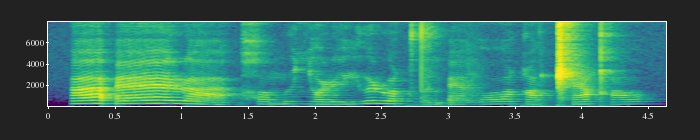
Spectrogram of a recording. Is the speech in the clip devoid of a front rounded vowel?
yes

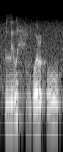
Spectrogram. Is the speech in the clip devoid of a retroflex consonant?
no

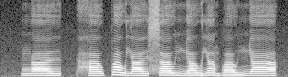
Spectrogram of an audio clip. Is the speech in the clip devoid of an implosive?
yes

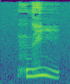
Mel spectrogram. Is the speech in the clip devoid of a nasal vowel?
yes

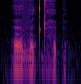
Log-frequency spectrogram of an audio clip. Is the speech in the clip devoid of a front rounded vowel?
no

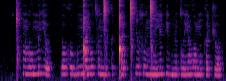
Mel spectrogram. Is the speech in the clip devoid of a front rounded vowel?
yes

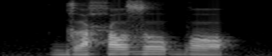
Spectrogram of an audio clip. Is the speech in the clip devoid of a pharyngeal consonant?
no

